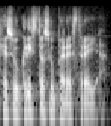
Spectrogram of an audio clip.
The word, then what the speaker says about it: Jesucristo Superestrella: How do you say Jesucristo Superestrella. Oh. Wow. Repeat after me. Jesucristo Superestrella.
